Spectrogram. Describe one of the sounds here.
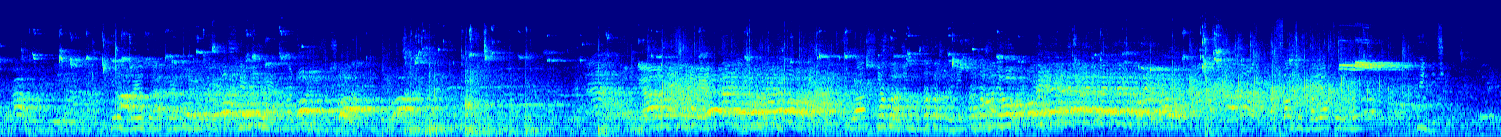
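Men shout and call out across the echoing hall.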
